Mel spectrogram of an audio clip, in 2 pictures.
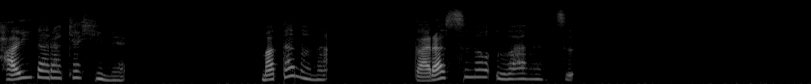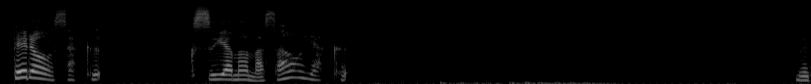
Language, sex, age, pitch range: Japanese, female, 20-39, 205-300 Hz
